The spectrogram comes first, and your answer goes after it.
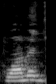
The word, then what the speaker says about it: त्वां: আচ্ছা, পরেরটা কেমন হুম হবে, ত্বামের যে অনুসার সেটা কেমন হুম হবে, পরে পকার আছে, মানে মকারের মতো হবে।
